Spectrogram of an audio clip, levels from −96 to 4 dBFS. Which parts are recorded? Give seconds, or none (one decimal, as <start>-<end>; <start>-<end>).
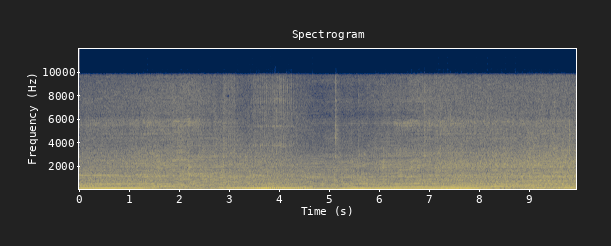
0.0-1.6; 3.3-4.5; 7.1-9.9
